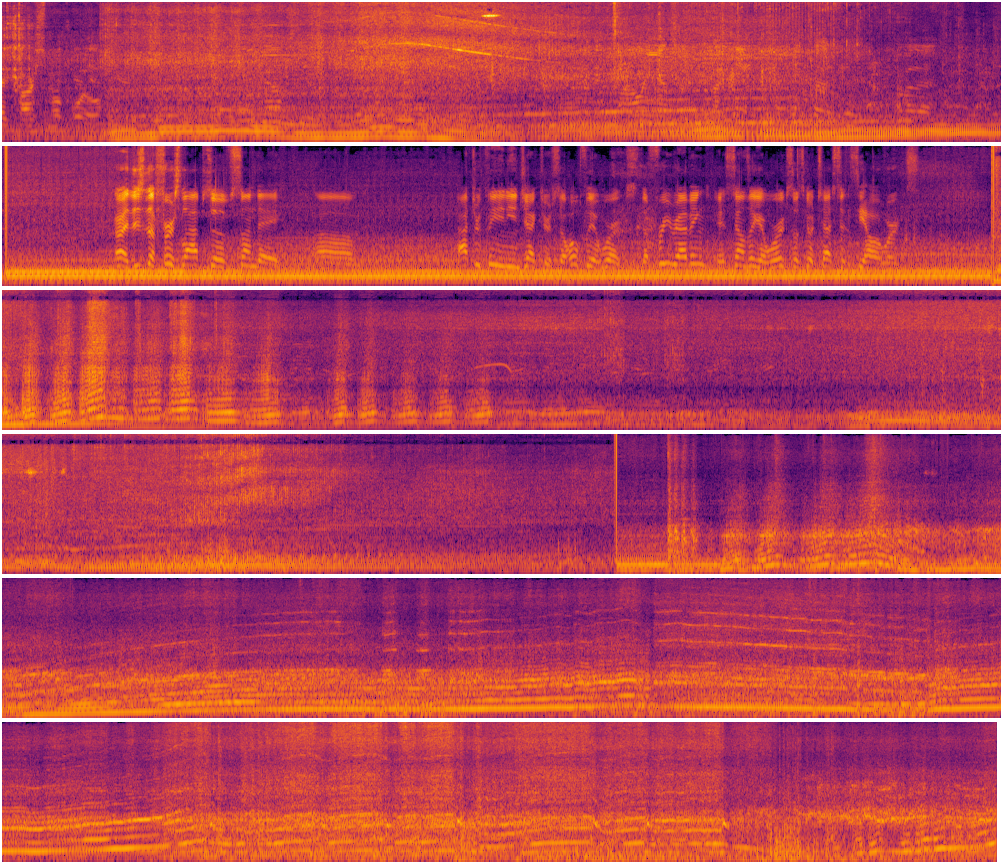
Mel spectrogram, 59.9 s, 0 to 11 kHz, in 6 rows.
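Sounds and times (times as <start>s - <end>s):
tyre noise: 0.0s - 10.1s
car engine revving: 0.0s - 59.9s.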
